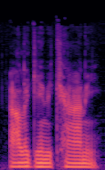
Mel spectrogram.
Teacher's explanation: I didn't even say the T sound in county. That's part of most of American English, North American English.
